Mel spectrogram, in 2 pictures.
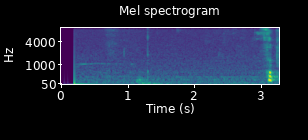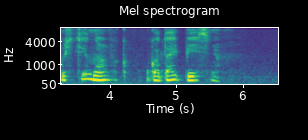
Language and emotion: Russian, sad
